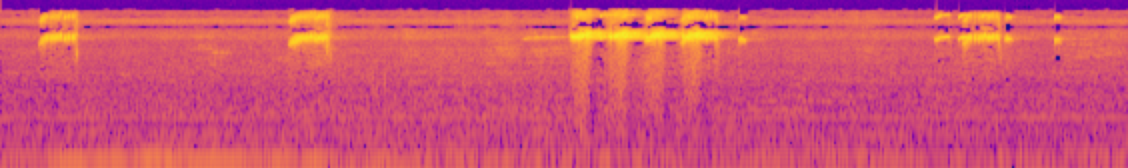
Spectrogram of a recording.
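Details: Female Blue-crowned hanging parrot calling in the wild to lure red-necked males: a few isolated high squeaks, then a loud rapid series of four or five piercing notes, then softer chips.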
